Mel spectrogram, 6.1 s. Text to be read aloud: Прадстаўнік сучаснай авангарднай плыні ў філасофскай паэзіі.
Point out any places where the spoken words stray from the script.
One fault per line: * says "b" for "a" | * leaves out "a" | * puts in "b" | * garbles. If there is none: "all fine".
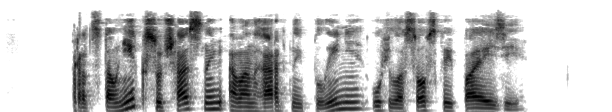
all fine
